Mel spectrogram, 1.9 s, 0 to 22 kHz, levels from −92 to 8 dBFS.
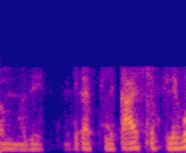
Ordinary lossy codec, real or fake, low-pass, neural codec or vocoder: AAC, 32 kbps; real; 3.6 kHz; none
